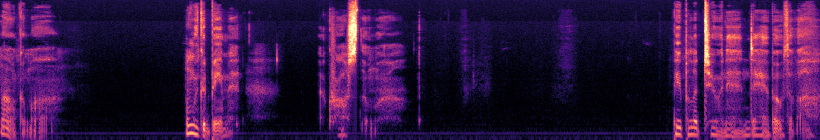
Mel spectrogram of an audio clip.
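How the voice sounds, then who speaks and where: A performer voicing a smug, seductive villainous cookie radio host in an ASMR romantic roleplay, slow, coaxing and teasing, with a breathy, gravelly voice that often drops to a whisper. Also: medium pitch, wildly swooping pitch, exaggerated voice. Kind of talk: ASMR romantic roleplay, scripted character acting. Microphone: close microphone, dry.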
